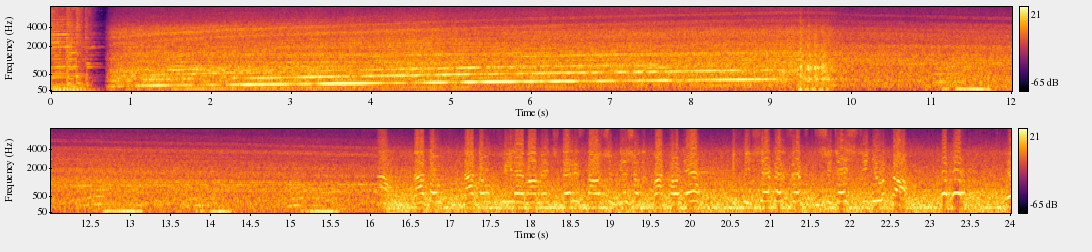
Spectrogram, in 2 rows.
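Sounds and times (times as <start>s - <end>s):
burst of noise on throttle close: 0.7s - 24.0s
car engine revving on dyno: 0.7s - 24.0s
low thumps: 9.3s - 10.0s, 11.0s - 17.2s.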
